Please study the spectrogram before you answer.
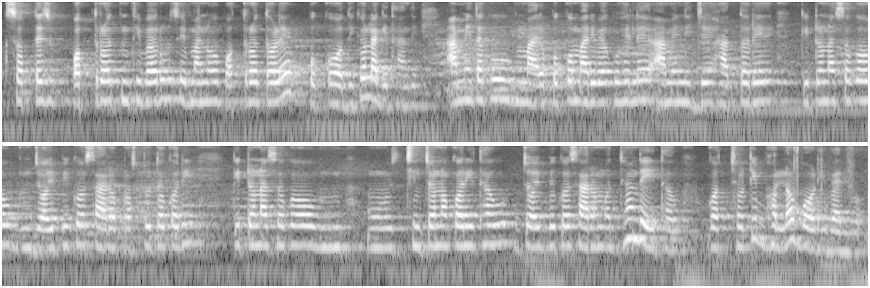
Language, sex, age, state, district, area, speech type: Odia, female, 30-45, Odisha, Khordha, rural, spontaneous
